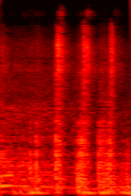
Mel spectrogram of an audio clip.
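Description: BMW fitted with a pop and bang tune crackles through its exhaust, a loud run of several sharp close pops and bangs over a rumbling engine.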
